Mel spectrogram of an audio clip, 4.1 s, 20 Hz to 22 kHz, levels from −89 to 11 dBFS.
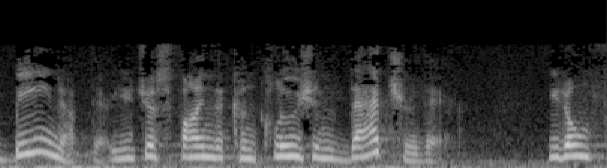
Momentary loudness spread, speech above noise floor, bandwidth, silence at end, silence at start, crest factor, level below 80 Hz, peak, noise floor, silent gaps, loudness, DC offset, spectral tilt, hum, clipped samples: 10 LU; 22 dB; 8.4 kHz; 0 s; 0 s; 18 dB; -42 dBFS; -2 dBFS; -40 dBFS; none; -20 LUFS; under 0.1%; -7 dB/octave; none; under 0.1%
